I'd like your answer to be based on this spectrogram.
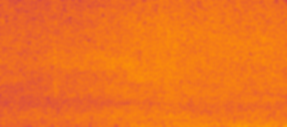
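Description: Sea waves wash onto the shore in a steady, loud broadband roar of surf, mixed with wind buffeting the microphone, with no voices.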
